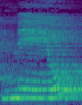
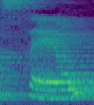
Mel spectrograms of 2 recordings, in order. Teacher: Meu, o som é fechado, céu, o som é aberto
